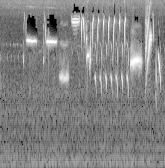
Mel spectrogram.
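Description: A song sparrow sings a bright phrase: a few clear introductory notes, then a quick rattling trill of repeated notes, ending in a buzzy jumble.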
